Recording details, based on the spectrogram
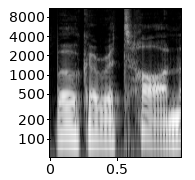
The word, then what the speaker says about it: Boca Raton: I know Mara lives in Florida, and it's pronounced Boca Raton, and you messed up the pronunciation, and that makes me think that you've read that one rather than making it up, or that could be a double bluff.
